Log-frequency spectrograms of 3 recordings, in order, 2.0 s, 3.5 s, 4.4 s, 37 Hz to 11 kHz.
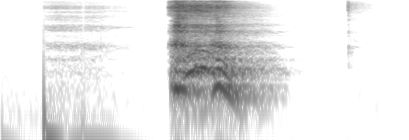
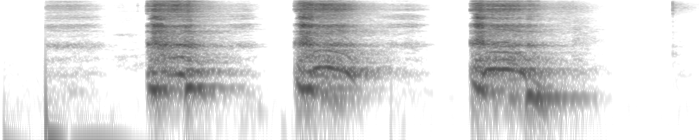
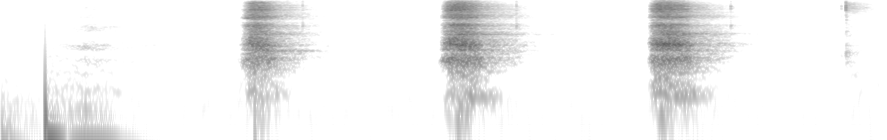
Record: {"cough_length": "2.0 s", "cough_amplitude": 18198, "cough_signal_mean_std_ratio": 0.34, "three_cough_length": "3.5 s", "three_cough_amplitude": 27017, "three_cough_signal_mean_std_ratio": 0.43, "exhalation_length": "4.4 s", "exhalation_amplitude": 7478, "exhalation_signal_mean_std_ratio": 0.3, "survey_phase": "beta (2021-08-13 to 2022-03-07)", "age": "45-64", "gender": "Female", "wearing_mask": "No", "symptom_none": true, "smoker_status": "Never smoked", "respiratory_condition_asthma": false, "respiratory_condition_other": false, "recruitment_source": "REACT", "submission_delay": "1 day", "covid_test_result": "Negative", "covid_test_method": "RT-qPCR"}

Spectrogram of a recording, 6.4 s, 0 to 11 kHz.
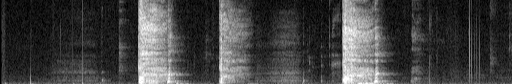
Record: {"three_cough_length": "6.4 s", "three_cough_amplitude": 10033, "three_cough_signal_mean_std_ratio": 0.29, "survey_phase": "beta (2021-08-13 to 2022-03-07)", "age": "65+", "gender": "Female", "wearing_mask": "No", "symptom_cough_any": true, "symptom_sore_throat": true, "symptom_fatigue": true, "symptom_headache": true, "symptom_change_to_sense_of_smell_or_taste": true, "symptom_loss_of_taste": true, "symptom_onset": "4 days", "smoker_status": "Ex-smoker", "respiratory_condition_asthma": false, "respiratory_condition_other": true, "recruitment_source": "Test and Trace", "submission_delay": "2 days", "covid_test_result": "Positive", "covid_test_method": "RT-qPCR", "covid_ct_value": 35.7, "covid_ct_gene": "ORF1ab gene"}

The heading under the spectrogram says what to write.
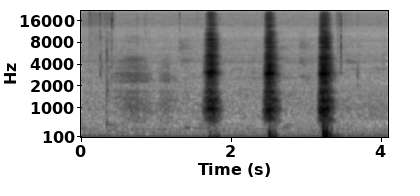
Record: {"exhalation_length": "4.1 s", "exhalation_amplitude": 4324, "exhalation_signal_mean_std_ratio": 0.31, "survey_phase": "beta (2021-08-13 to 2022-03-07)", "age": "18-44", "gender": "Female", "wearing_mask": "No", "symptom_cough_any": true, "symptom_new_continuous_cough": true, "symptom_runny_or_blocked_nose": true, "symptom_fatigue": true, "symptom_fever_high_temperature": true, "symptom_headache": true, "symptom_change_to_sense_of_smell_or_taste": true, "symptom_loss_of_taste": true, "symptom_onset": "3 days", "smoker_status": "Never smoked", "respiratory_condition_asthma": false, "respiratory_condition_other": false, "recruitment_source": "Test and Trace", "submission_delay": "2 days", "covid_test_result": "Positive", "covid_test_method": "RT-qPCR", "covid_ct_value": 27.5, "covid_ct_gene": "N gene"}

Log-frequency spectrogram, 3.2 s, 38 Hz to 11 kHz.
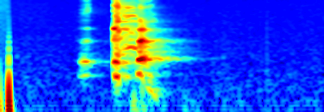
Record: {"cough_length": "3.2 s", "cough_amplitude": 4089, "cough_signal_mean_std_ratio": 0.26, "survey_phase": "beta (2021-08-13 to 2022-03-07)", "age": "65+", "gender": "Male", "wearing_mask": "No", "symptom_abdominal_pain": true, "symptom_onset": "12 days", "smoker_status": "Never smoked", "respiratory_condition_asthma": false, "respiratory_condition_other": false, "recruitment_source": "REACT", "submission_delay": "6 days", "covid_test_result": "Negative", "covid_test_method": "RT-qPCR", "influenza_a_test_result": "Negative", "influenza_b_test_result": "Negative"}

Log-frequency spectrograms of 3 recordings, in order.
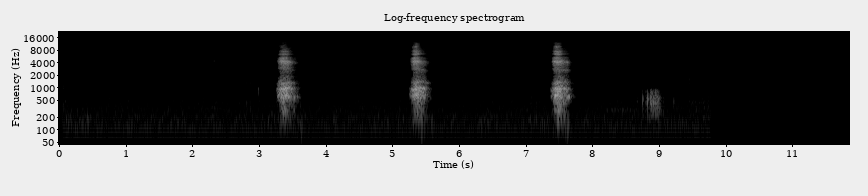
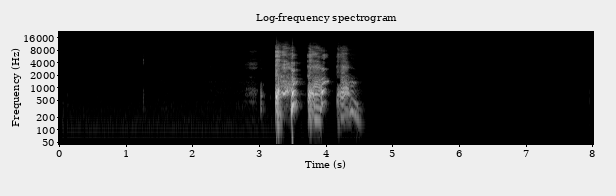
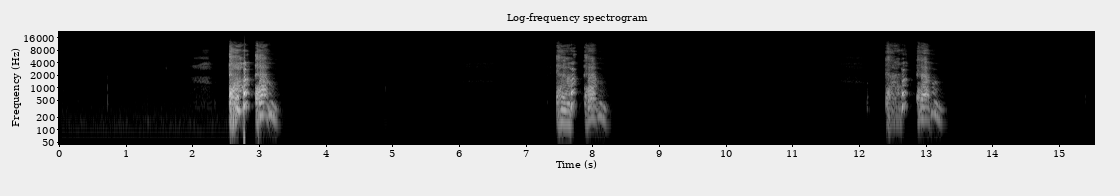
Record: {"exhalation_length": "11.9 s", "exhalation_amplitude": 8124, "exhalation_signal_mean_std_ratio": 0.19, "cough_length": "8.0 s", "cough_amplitude": 32767, "cough_signal_mean_std_ratio": 0.21, "three_cough_length": "15.5 s", "three_cough_amplitude": 32768, "three_cough_signal_mean_std_ratio": 0.19, "survey_phase": "beta (2021-08-13 to 2022-03-07)", "age": "45-64", "gender": "Female", "wearing_mask": "No", "symptom_none": true, "symptom_onset": "2 days", "smoker_status": "Never smoked", "respiratory_condition_asthma": false, "respiratory_condition_other": false, "recruitment_source": "Test and Trace", "submission_delay": "1 day", "covid_test_result": "Negative", "covid_test_method": "RT-qPCR"}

